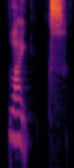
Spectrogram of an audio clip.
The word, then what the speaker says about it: likes: Likes.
